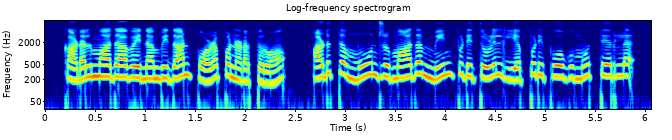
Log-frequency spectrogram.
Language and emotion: Tamil, sad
